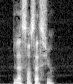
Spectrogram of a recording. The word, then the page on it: feeling: /ˈfiː.lɪŋ/; [ˈfiː.lɪŋ]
